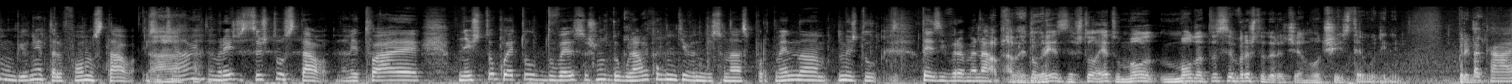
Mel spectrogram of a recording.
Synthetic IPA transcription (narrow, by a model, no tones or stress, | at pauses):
mobilˠnijət̪ɛlɛfɔnost̪avə̰isot̪ialˠnit̪ɛmɾɛʒisɤʃt̪oːst̪avə̰t̪nɐlit̪ovaɛnɛʃtt̪okoɛt̪od̪ovɛd̪ɛfsɤʃnosd̪oɡolʲamkoɡnit̪ivɛnd̪isonasspoɾɛt̪mɛnəmɛʒd̪ut̪ɛzivɾɛmɛnaɐ̰md̪obɾɛzɐʃt̪ɔɛt̪omɔmɔd̪ət̪əsɛvɾɤʃt̪əd̪ɐɾɛt͡ʃɛmo̰t̪ʃɛɛst̪ɛ̰ɡo̰d̪ḭnḭ | pɾimt̪ɐkaɛ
